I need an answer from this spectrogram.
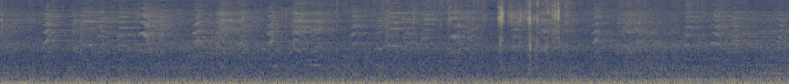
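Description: Forest ambience: scattered short, high bird chirps over a steady low rumble.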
